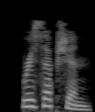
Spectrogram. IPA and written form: rɪsˈɛpʃən (reception)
